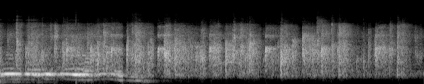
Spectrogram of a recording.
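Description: A congregation at a church service applauds and claps, dense and sustained throughout, with a brief voice at the start fading under the clapping.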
